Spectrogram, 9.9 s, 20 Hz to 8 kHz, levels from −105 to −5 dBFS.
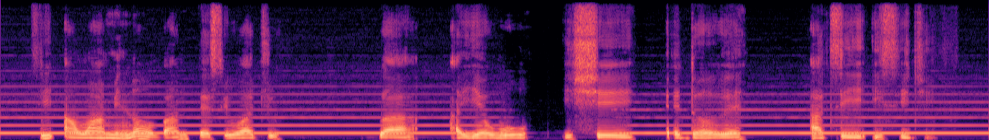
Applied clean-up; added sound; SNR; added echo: none; Wind instrument, woodwind instrument; 8 dB; none.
